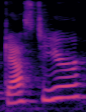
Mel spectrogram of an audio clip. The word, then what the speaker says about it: Gasteyer: Gastier is how you say it.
